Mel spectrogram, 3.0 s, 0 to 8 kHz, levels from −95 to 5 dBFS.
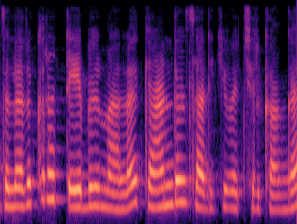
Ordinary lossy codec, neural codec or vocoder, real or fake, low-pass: none; codec, 24 kHz, 3 kbps, HILCodec; fake; 7.2 kHz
